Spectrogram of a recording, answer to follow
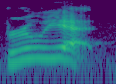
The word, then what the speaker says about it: Brouillette: just waiting oh good I had to Google brouillette and it's pronounced brilliette Sebastian when you meet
